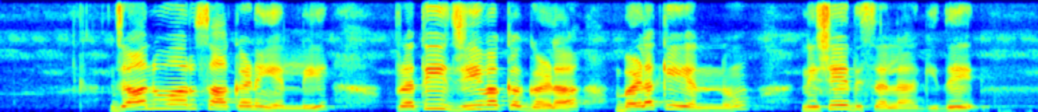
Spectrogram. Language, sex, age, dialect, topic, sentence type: Kannada, female, 18-24, Coastal/Dakshin, agriculture, statement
